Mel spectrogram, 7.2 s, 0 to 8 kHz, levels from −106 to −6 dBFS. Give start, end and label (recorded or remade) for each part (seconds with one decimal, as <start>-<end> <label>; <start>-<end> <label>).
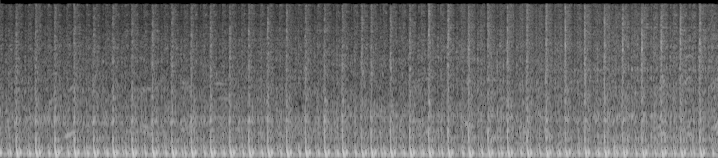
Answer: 0.0-4.6 recorded; 4.6-6.1 remade; 6.1-7.2 recorded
